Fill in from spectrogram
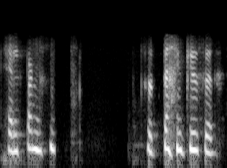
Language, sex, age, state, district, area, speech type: Tamil, female, 18-30, Tamil Nadu, Tirupattur, rural, conversation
